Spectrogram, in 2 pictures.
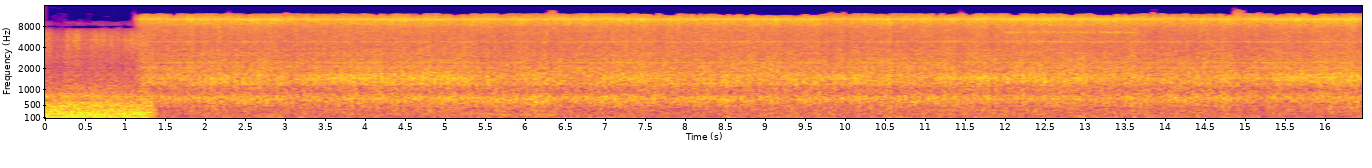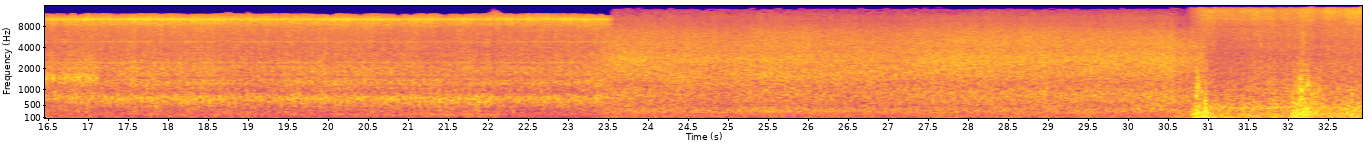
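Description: Steady hissing rush of helicopter engine and rotor noise, with a low rumble that drops out about two-thirds of the way through; the character of the noise changes again near the end.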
